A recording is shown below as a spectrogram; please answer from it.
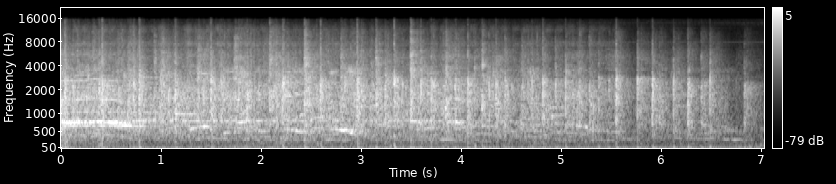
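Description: A church congregation claps and cheers loudly for the Lord, sustained dense applause with voices mixed in that gradually thins into scattered individual claps.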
